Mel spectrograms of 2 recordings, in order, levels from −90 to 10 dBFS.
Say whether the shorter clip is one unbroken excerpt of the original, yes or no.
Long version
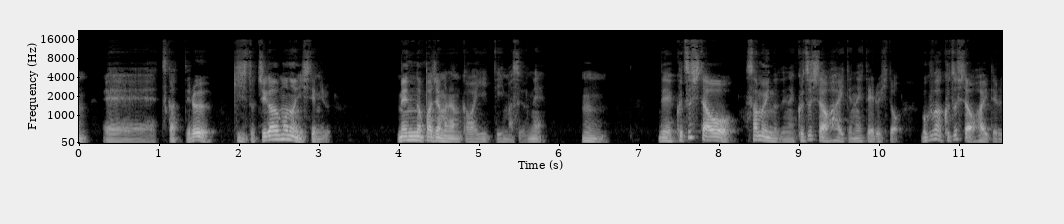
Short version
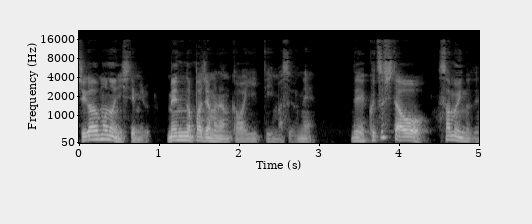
no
